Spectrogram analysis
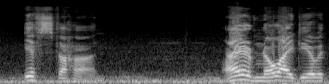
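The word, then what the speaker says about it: Isfahan: I S F A H A N IF ifstahan.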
